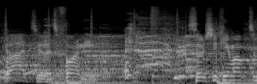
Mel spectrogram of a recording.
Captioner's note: laughs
